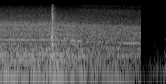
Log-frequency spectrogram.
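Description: Ridgid table saw's induction motor running at speed just after being started on household AC power, the blade spinning with a steady whine. There is a sharp click a little under a second in.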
